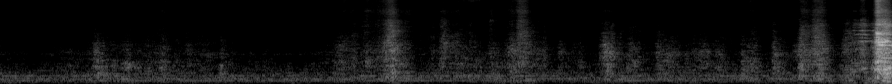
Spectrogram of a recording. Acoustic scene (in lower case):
kitchen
